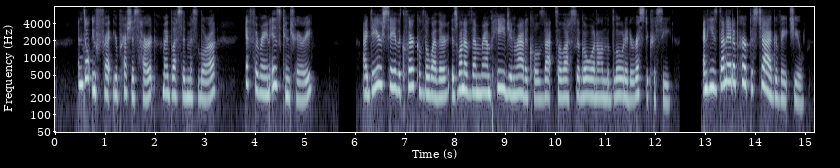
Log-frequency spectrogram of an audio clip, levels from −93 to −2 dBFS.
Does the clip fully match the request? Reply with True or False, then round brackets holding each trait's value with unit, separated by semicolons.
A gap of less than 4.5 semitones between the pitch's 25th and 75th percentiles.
False (4.8 semitones)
